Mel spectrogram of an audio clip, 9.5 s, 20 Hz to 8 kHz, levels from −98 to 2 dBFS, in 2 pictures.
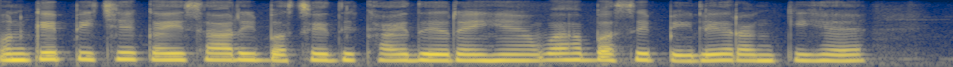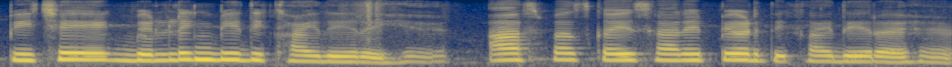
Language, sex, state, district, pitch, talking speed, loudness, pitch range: Hindi, female, Uttar Pradesh, Hamirpur, 235 Hz, 195 wpm, -15 LUFS, 220-250 Hz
